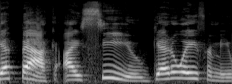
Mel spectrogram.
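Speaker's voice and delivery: loud, full-chested yell from the diaphragm. Speaker demonstrates what they keep yelling during the game, yelling from the diaphragm. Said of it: "So we're always yelling".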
